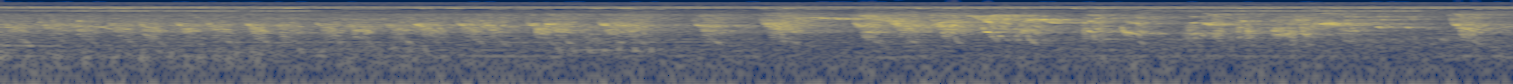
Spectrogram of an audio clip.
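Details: Lion-tailed macaques in the Western Ghats, feeding on jackfruit, give dense, overlapping shrill squeals and chattering bursts, rising and falling, in rapid irregular succession over a steady high insect hum.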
